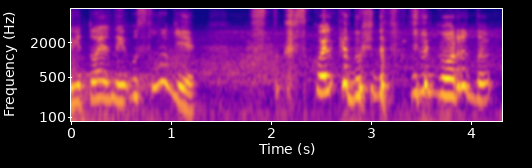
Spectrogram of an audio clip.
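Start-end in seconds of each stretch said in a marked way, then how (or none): 1.8-4.2 apologizing through nervous laughter; giggling nervously, trying to stop. Real, not acted. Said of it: "Это, это нервный смех".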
